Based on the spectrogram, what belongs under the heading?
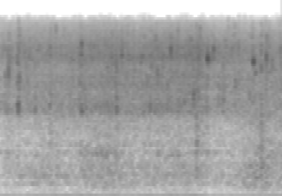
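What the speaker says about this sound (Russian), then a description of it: "Лук тоже будет жариться полукольцами." Onions cut into half-rings fry in a pan, giving a continuous, close hiss and crackle of sizzling oil that stays even throughout with no talking.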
